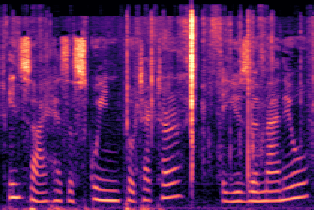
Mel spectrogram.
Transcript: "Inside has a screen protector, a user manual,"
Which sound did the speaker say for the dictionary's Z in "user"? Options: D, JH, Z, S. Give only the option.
Z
